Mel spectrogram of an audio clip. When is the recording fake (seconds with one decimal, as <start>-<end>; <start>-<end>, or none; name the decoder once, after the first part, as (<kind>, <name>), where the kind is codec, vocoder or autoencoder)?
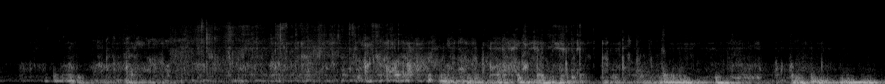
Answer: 0.0-8.9 (codec, HILCodec)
